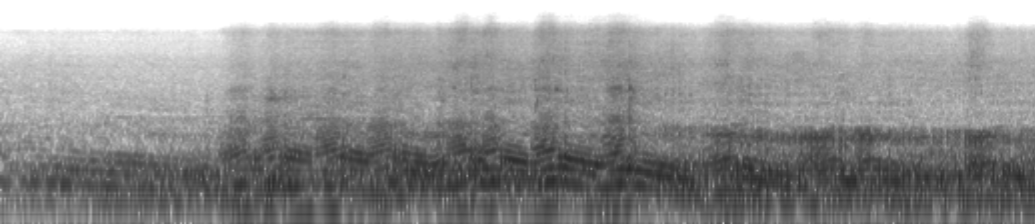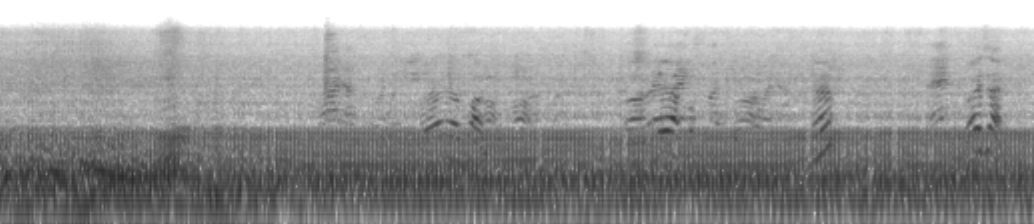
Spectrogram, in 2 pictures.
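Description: Motorcycles at a Jamaican bike show rev loudly and steadily for the whole stretch, with engine rumble and clattering throughout and people talking over the noise.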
